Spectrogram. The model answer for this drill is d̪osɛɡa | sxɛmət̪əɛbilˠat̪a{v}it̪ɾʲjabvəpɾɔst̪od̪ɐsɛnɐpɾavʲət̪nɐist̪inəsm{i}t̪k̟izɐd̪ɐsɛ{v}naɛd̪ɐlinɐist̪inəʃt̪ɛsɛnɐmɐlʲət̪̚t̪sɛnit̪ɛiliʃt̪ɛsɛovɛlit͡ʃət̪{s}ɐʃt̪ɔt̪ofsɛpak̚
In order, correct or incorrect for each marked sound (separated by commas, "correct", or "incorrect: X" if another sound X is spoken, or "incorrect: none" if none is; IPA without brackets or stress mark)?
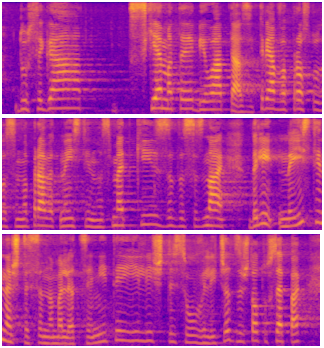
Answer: incorrect: z, incorrect: ɛ, incorrect: z, incorrect: z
